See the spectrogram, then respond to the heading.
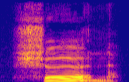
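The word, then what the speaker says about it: schön: Without the umlout, this word is pronounced sha and it means already. But with the umlout over the letter o, the word becomes shern which means beautiful.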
